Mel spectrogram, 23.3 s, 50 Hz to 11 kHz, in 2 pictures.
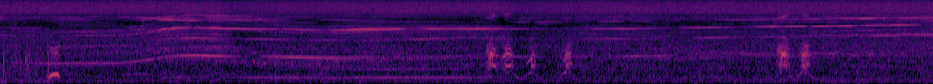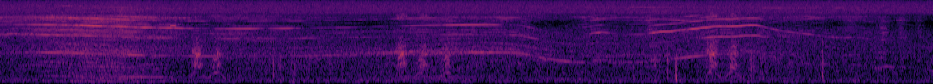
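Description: Distant RC plane in flight: the whine of its brushless electric motor and 13x6 four-blade propeller, its pitch rising and falling several times with throttle and passes. A few short sharp sounds break in now and then.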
